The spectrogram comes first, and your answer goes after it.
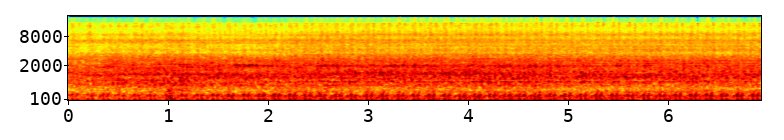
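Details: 2006 Pontiac Grand Prix supercharged, during a drivetrain/top swap build: a loud idle with an uneven, stumbling pulse that never smooths out; the engine is misfiring at idle.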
